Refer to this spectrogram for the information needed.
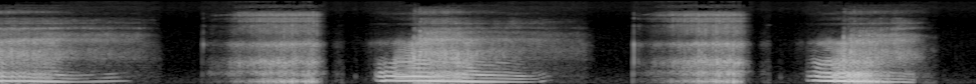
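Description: Loud, groaning, tonal snores on both breathing in and breathing out, about five breath cycles in ten seconds, with silent gaps: unusual, loud snoring.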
